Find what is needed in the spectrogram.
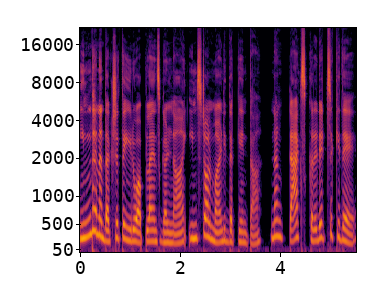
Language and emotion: Kannada, happy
